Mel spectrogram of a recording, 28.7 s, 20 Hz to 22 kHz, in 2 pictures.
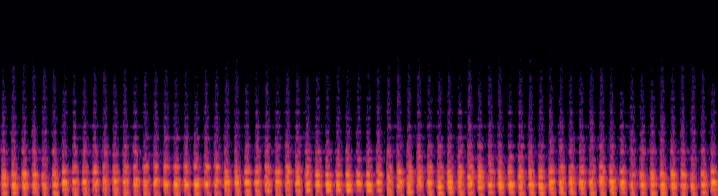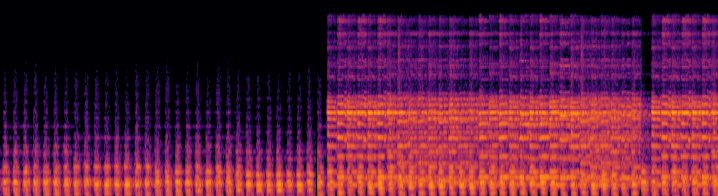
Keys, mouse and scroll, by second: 1.5 shift+z, 27.0 shift+z.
